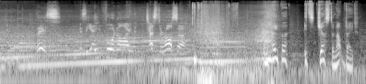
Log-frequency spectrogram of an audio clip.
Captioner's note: engine rumbles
